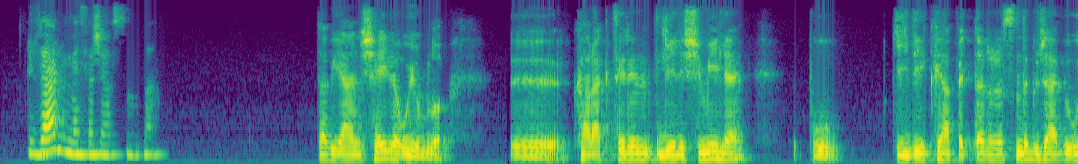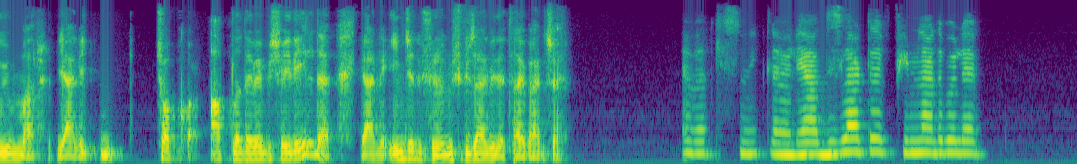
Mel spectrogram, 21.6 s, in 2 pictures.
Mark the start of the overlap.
none

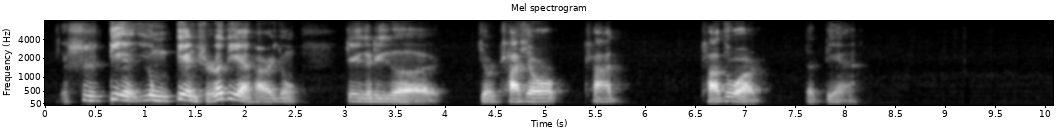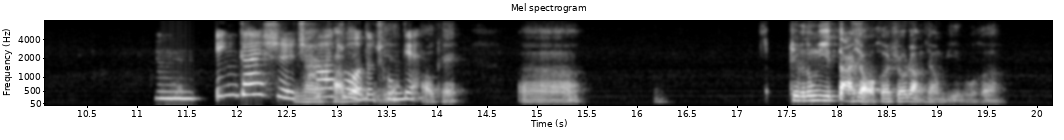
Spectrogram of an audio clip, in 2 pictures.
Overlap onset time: 12.6 s

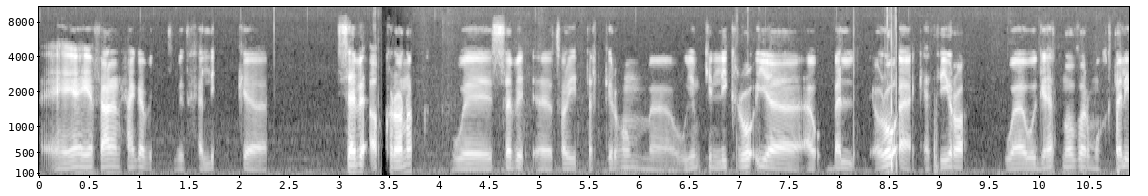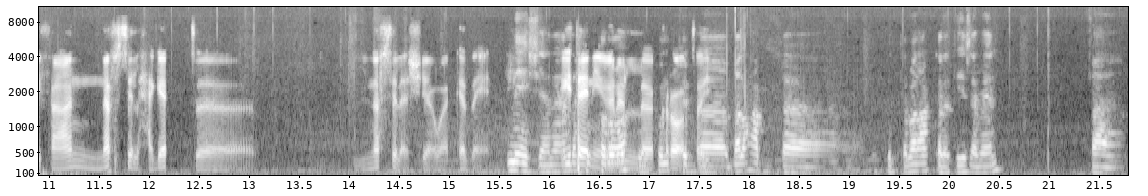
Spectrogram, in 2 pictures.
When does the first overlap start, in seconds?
16.1 s

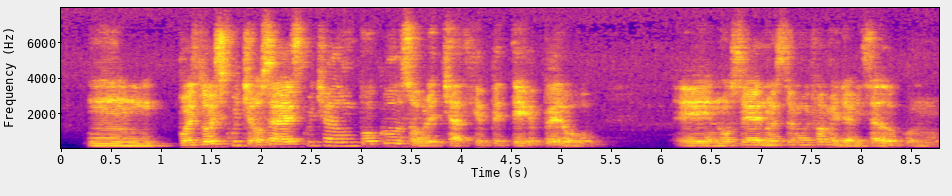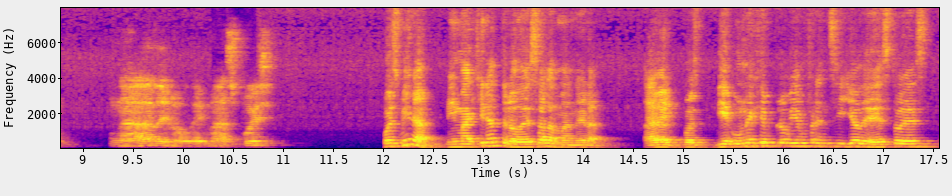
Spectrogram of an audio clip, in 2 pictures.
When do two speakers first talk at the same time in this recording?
none

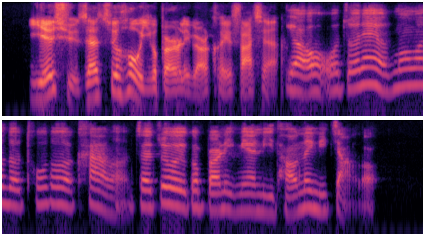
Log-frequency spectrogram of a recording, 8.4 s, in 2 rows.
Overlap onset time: none

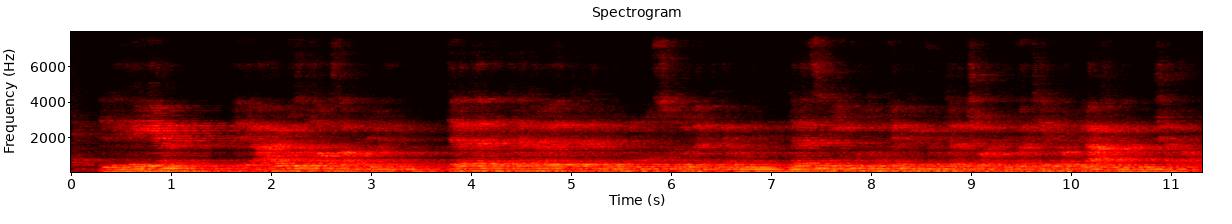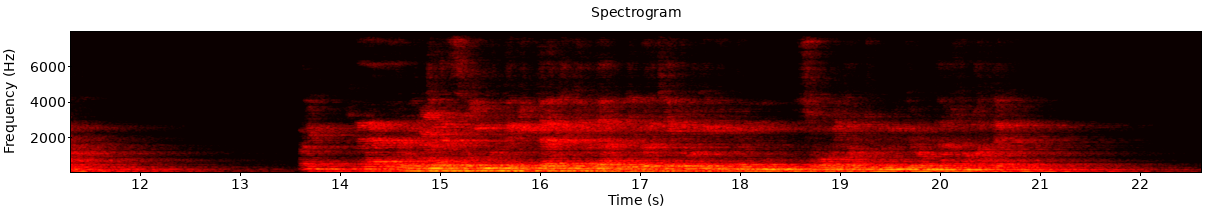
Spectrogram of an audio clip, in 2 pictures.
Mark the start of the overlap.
14.1 s

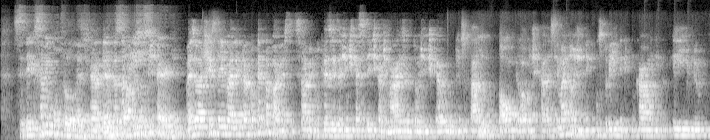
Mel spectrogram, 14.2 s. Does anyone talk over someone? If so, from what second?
1.8 s

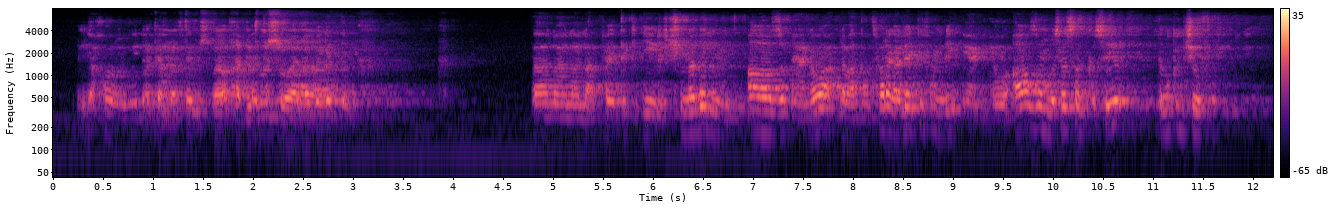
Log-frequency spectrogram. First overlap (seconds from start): 0.9 s

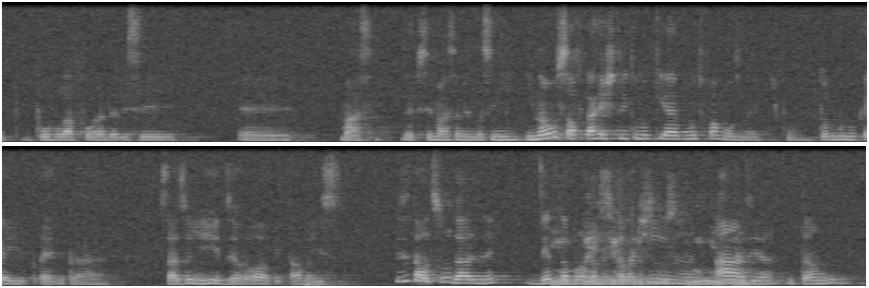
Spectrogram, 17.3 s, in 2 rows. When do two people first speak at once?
14.2 s

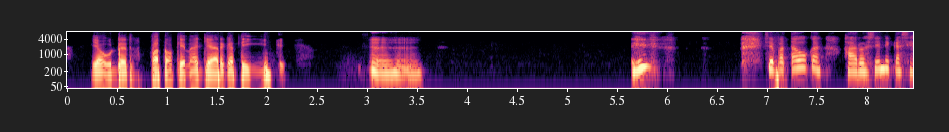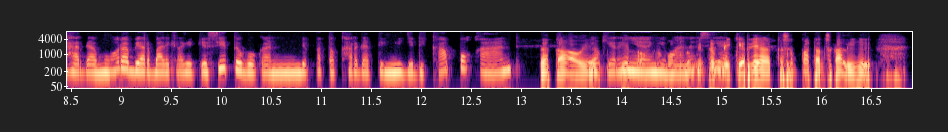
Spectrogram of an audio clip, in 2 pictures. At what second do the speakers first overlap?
13.7 s

